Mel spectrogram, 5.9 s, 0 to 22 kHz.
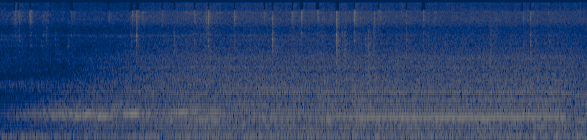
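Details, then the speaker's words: Weber SmokeFire EX6 pellet grill after replacing the auger assembly, started and set to 600 degrees: a smooth, steady fan whir with a faint even hum and no scraping or rattling. Normal startup; the glow plug then glows red. "they're all good mr. dink I can hear the fan let's check on the glow plug so no problem with that assembly at least"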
